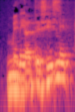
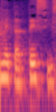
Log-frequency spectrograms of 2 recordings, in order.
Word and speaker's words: metátesis: Muy bien, pues entonces metátesis. – Con acento en la A. – Ajá, metátesis. Uh-huh. Sí, porque si no sería metatesis.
